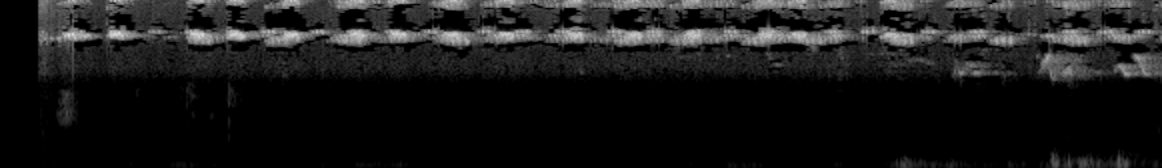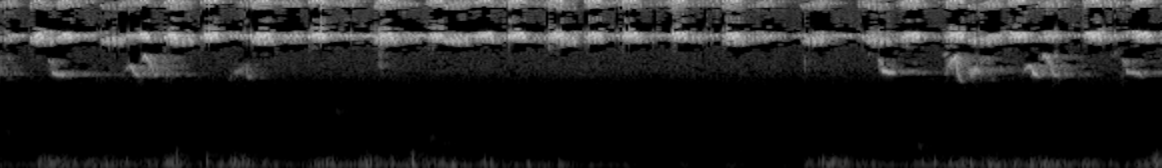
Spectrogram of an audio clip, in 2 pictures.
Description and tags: Morning crickets and bird
nature ambiance with a steady cricket chirp and one bird making interjections.
ambiance, birds, crickets, field-recording, insects, nature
